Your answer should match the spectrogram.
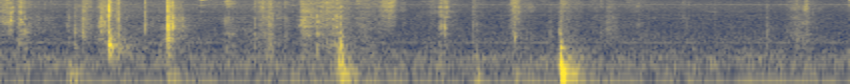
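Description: Tarot cards being handled: a few scattered light clicks and taps as a card is drawn from the deck, the sharpest knock nearly three seconds in.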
